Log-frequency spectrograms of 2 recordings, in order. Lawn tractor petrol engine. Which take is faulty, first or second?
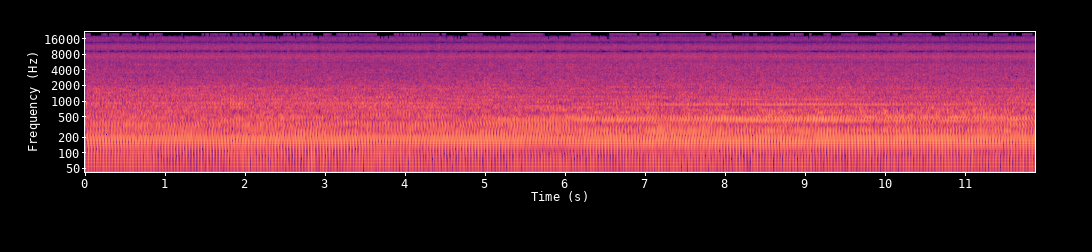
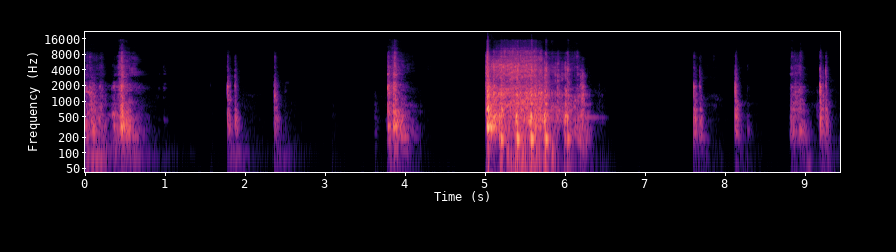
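second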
